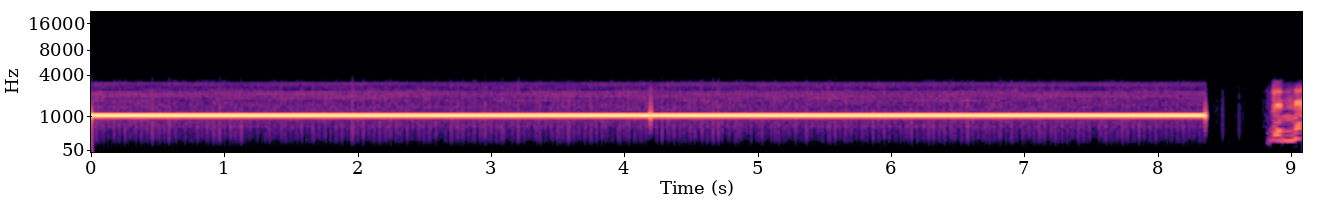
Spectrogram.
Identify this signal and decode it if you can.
Emergency Alert System (SAME) tones (the 1050 Hz attention tone), with speech. It is heard from 0.4 to 8.3 s.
